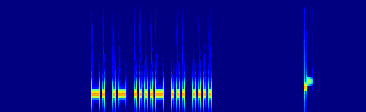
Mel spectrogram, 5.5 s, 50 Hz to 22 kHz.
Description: Morse code, heard as a keyed tone, about 26 wpm, 700 Hz. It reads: NA4SH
